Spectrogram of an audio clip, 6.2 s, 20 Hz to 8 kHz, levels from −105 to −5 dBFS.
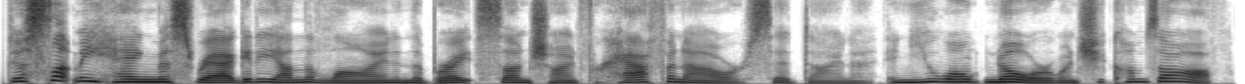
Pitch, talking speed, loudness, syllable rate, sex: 220 Hz, 270 wpm, -21 LUFS, 5.7 syllables/s, female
